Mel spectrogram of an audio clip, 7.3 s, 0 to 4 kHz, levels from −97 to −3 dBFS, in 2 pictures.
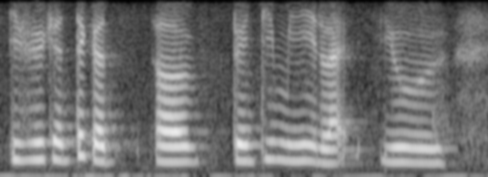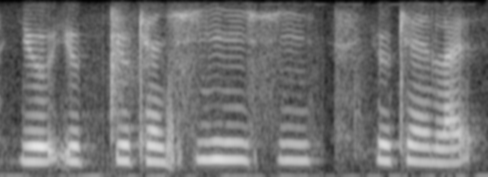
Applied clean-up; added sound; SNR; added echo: none; none; none; none.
